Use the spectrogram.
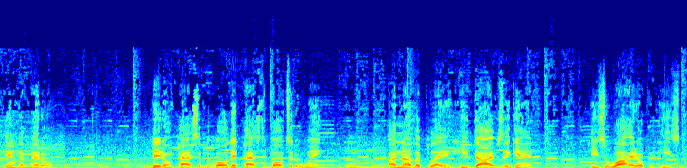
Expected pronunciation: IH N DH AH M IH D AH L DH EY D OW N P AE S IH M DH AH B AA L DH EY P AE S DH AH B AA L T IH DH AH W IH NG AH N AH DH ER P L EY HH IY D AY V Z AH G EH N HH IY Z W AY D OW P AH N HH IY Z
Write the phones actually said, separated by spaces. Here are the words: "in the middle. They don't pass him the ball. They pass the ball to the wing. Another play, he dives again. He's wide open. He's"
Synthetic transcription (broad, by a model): IH N DH AH M IH D L DH EY D OW N P AE S IH M DH AH B AA L DH EY P AE S DH AH B AA L T IH DH AH W IH NG AH N AH DH ER P L EY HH IY D AY V Z AH G EH N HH IY Z W AY D OW P AH N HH IY Z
